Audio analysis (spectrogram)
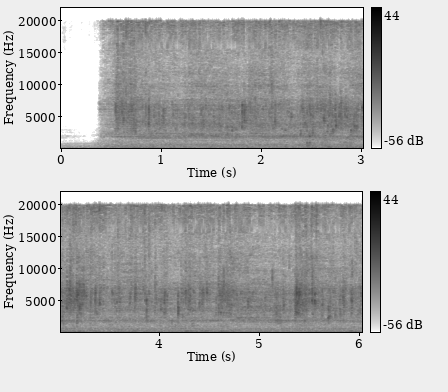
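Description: Water starts running from a tap into a sink during wet shaving, a steady close hiss and splash after a brief silent start, continuing alone without talk.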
